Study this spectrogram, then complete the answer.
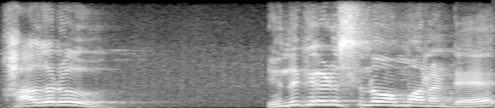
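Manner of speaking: normal talking voice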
